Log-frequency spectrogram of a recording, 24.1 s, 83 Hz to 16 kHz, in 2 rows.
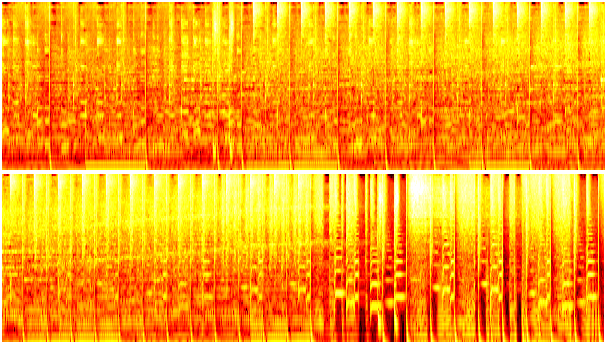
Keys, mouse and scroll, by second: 2.7-4.0 middle drag, 4.0-4.3 scroll up 1, 4.3-5.9 middle drag, 5.9 click, 6.8 KP_1, 7.5-8.1 scroll up 1, 8.1 Tab, 9.0 click, 10.2 shift+d, 11.7 s, 12.9-13.6 scroll up 2, 13.6 s, 19.6-20.9 middle drag, 20.9 s, 23.8 middle click.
